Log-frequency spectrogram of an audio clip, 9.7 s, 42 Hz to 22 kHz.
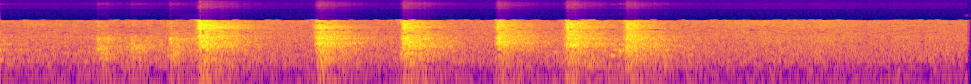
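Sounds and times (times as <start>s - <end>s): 
loud clear knocking in a museum: 0.9s - 6.8s.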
